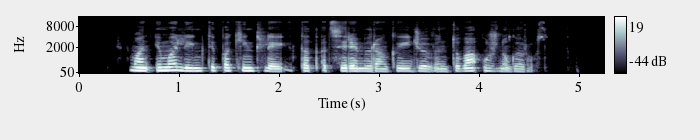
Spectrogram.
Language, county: Lithuanian, Kaunas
